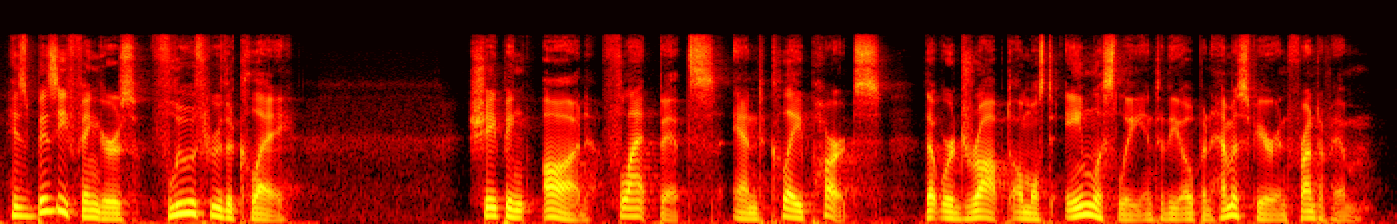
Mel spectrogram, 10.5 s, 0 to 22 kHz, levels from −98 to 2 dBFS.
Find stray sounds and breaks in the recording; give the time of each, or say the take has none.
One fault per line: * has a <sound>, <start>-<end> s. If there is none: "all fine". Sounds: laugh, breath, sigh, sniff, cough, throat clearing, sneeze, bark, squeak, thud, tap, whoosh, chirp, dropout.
all fine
